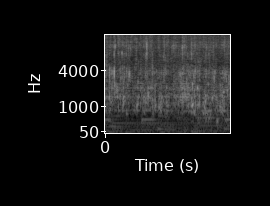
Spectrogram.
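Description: Blended rice water poured through a strainer into a bowl for homemade agua de arroz, a steady close trickle and splash of liquid running without pause.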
